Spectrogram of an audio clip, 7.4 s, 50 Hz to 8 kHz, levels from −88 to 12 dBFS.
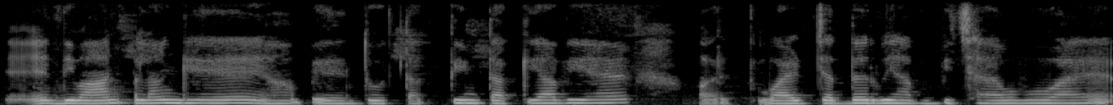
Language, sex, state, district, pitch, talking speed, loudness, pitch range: Hindi, female, Chhattisgarh, Sarguja, 220 Hz, 170 wpm, -29 LUFS, 210-230 Hz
